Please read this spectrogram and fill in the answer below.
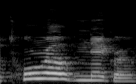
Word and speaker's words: Toro Negro: here's how oh oh try to pronounce this right Oh Toro Negro yeah that's how you pronounce it and he looks pretty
